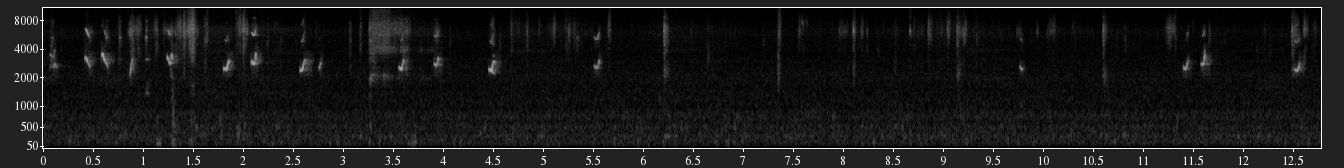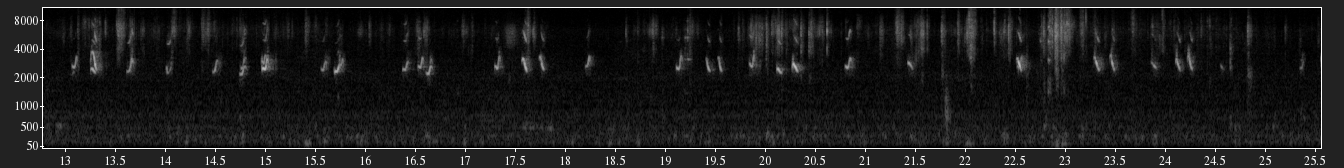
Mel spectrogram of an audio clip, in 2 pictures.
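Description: Young chicks, a week old, housed indoors in a bathtub, keep up a steady chorus of high thin peeps and soft clucks, scattered and overlapping throughout, fairly quiet with no voices.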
